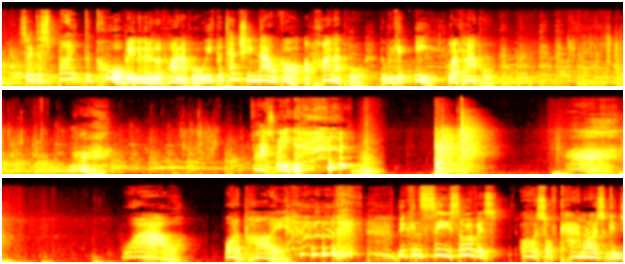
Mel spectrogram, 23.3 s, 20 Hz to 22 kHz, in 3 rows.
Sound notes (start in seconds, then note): 6.7 juicy munching; 11.4 laughs; 19.2 sniggers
